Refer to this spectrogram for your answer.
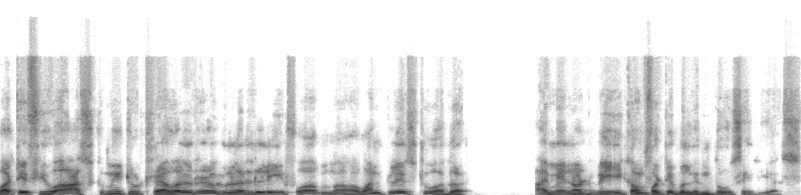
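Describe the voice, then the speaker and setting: Speaking at a fairly slow pace, a man with a fairly high pitch makes very wide pitch swings. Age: 60s. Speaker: environmental auditor and webinar speaker. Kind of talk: webinar presentation. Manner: halting, many fillers.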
